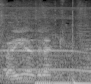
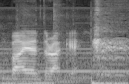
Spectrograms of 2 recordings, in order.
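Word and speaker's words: Bahía Drake: How do I say it? What? Drake Bay? No, it's okay. Drake Bay, Bahia Drake. Bahia Drake.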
